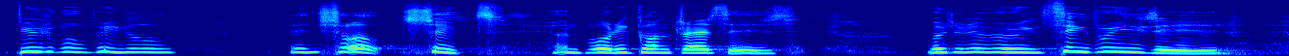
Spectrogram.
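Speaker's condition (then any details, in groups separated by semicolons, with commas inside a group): Huntington's disease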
